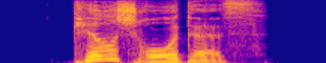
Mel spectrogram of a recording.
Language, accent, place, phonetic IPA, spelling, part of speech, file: German, Germany, Berlin, [ˈkɪʁʃˌʁoːtəs], kirschrotes, adjective, De-kirschrotes.ogg
- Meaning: strong/mixed nominative/accusative neuter singular of kirschrot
